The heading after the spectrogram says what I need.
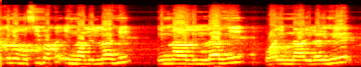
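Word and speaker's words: إنا لله: লিল লরশিল কি হয়ল নাকি নল সঠিক উচ্চারণ কি আমরা ভুল করবো না এটা বলব কি ইন্নালিল্লাহি ইন্নালিল্লাহি ইন্নালিল্লাহি ইন্না ইল্লা ওয়া ইন্না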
